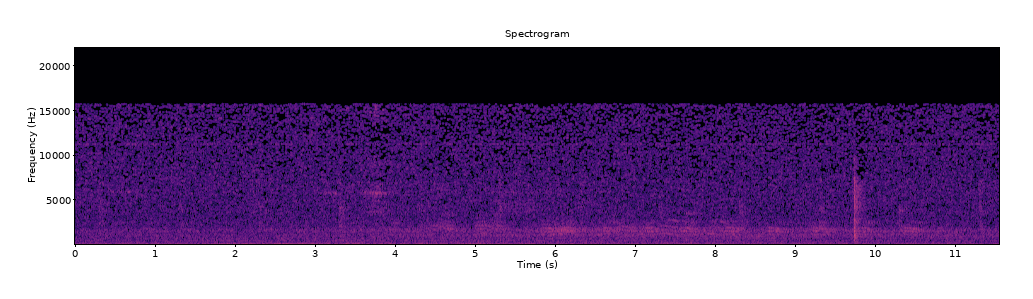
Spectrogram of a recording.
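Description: A young man speaks quietly close to the microphone.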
